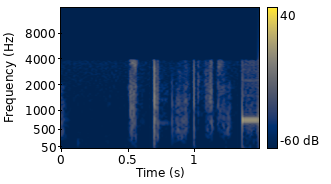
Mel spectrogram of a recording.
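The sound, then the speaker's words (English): A voicemail recording tone: a few short, crackly bursts come first, then a steady single-pitched beep starts and holds until the end. “At the tone, begin recording.”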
